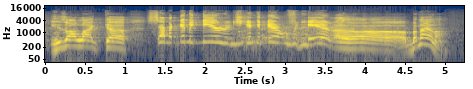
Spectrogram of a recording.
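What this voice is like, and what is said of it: Imitates a Minion cartoon voice. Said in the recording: “good minion impression”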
